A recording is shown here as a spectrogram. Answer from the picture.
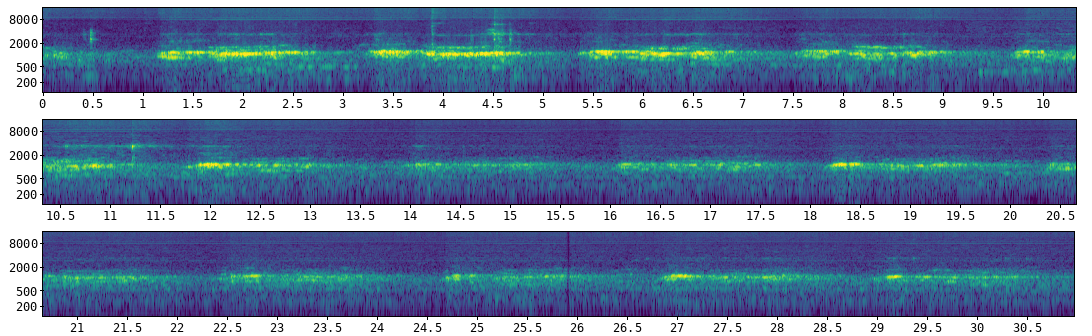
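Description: Muffled, indistinct voices in short phrases that repeat about every second or so, louder in the first few seconds and then fainter.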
